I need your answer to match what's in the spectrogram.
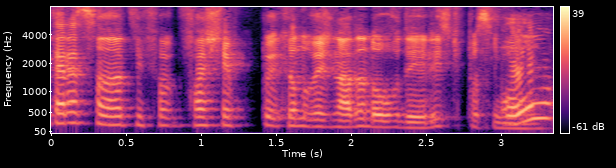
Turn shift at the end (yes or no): yes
